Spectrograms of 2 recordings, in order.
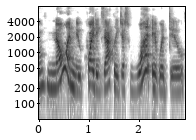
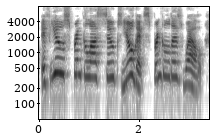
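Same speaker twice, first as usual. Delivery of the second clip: raised, high-pitched storybook yell; mock yell; 7 semitones higher than usual. A narrator's reading. Rival warning the narrator mid-flight, mild high-pitched yell. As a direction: call it out high as a threat, without full volume. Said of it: "I heard a voice yell".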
